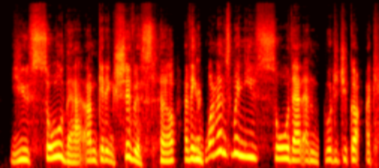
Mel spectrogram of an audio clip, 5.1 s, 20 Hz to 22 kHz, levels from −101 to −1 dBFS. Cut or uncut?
cut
